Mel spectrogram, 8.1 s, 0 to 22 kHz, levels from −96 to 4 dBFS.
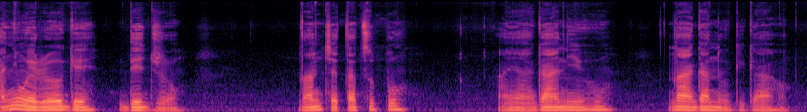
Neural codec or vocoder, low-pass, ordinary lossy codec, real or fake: vocoder, 48 kHz, 128 mel bands, Vocos; none; none; fake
